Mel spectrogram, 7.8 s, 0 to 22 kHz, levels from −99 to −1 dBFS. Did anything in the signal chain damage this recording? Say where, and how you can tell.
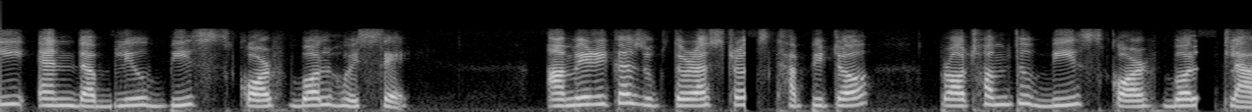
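Yes. The damage comes from the radio link, as lost AMR speech frames, heard through an AMR-WB decoder at what sounds like 12.65 kbit/s. At 0.70 to 0.74 s there is a brief warble, consistent with one missing 20 ms frame. At 4.65 to 4.76 s about 80 ms is lost and the sound drops to near silence within two frames. At 7.47 to 7.60 s a 120 ms run drops to near silence within two frames and returns weak or rough. Each time, the decoder concealed corrupted frames by repeating the last good pitch and vocal tract settings at falling gain.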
